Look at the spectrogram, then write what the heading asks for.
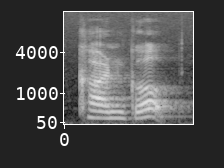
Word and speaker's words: concur: Okay, be of the same opinion, concur, be in accordance. Okay, see eye to eye, go along. So please pay attention to the spelling. I completely concur. R is silent.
